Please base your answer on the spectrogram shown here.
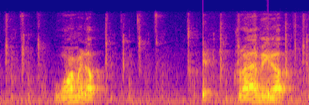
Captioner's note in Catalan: Sons de mastegar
